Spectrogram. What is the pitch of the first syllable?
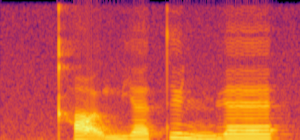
low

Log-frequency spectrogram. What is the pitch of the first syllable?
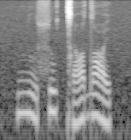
falling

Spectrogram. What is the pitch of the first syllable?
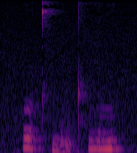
falling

